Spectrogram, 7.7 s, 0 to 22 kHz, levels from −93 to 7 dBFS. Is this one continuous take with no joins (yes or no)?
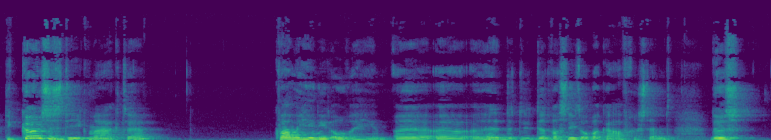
yes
